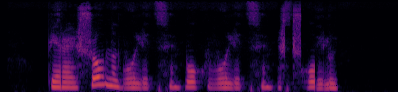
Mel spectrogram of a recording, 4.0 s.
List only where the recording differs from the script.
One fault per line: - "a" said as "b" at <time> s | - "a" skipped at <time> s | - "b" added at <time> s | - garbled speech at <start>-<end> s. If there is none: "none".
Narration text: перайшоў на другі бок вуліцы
- "другі" said as "вуліцы" at 1.3 s
- garbled speech at 2.8-3.4 s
